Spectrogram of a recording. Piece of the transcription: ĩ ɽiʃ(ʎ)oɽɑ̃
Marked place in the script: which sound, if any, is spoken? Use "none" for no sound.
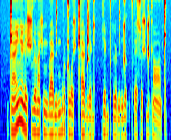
ʎ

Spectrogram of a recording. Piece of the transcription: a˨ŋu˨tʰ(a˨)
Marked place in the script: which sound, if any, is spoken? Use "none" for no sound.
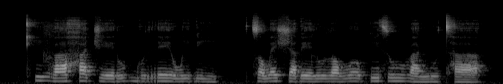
a˨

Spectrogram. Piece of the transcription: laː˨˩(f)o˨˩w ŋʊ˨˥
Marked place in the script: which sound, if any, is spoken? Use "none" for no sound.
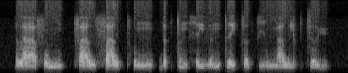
f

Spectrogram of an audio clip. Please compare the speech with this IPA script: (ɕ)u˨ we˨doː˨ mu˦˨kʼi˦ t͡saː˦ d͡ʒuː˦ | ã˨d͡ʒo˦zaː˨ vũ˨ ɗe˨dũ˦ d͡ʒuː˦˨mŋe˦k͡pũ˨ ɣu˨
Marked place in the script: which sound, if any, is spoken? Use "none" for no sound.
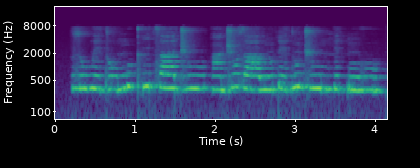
z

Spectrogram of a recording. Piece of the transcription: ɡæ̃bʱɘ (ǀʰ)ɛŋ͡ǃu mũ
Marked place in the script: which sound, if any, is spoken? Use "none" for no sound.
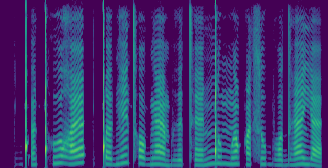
tʰ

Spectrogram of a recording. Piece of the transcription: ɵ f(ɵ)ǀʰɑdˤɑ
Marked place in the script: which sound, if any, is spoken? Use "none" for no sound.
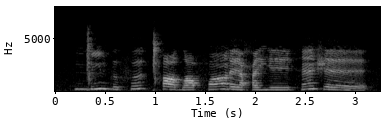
ɵ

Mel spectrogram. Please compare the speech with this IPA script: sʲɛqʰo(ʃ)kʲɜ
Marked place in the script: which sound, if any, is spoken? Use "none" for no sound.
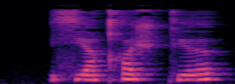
ʃ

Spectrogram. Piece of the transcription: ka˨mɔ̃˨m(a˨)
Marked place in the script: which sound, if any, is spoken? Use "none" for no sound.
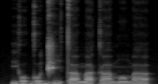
a˨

